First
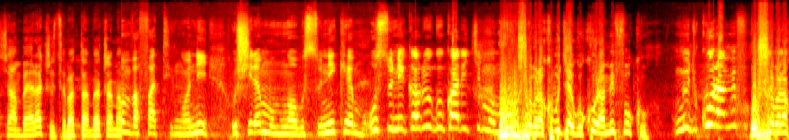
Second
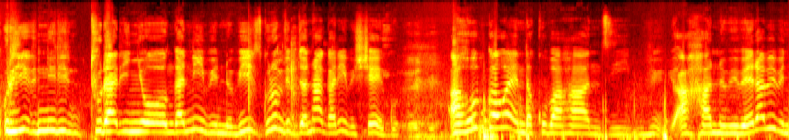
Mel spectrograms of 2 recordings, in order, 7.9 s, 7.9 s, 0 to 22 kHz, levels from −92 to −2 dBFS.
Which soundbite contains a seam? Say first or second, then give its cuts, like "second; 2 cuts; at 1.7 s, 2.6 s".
first; 1 cut; at 1.2 s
